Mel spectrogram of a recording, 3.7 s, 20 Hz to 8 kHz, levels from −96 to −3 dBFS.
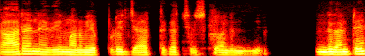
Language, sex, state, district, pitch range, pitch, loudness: Telugu, male, Andhra Pradesh, Krishna, 110-125 Hz, 120 Hz, -17 LUFS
